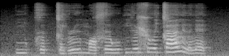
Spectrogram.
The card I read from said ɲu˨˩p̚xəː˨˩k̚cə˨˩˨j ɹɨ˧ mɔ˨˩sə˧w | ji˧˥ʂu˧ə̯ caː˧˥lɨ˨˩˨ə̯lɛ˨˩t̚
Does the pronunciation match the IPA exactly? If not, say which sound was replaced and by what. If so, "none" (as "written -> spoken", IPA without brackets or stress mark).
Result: i˧˥ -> ɨ˧˥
